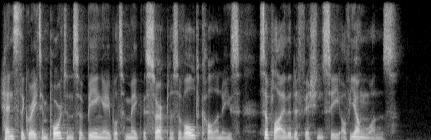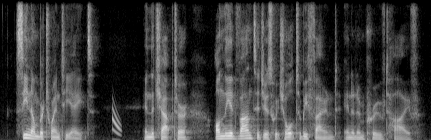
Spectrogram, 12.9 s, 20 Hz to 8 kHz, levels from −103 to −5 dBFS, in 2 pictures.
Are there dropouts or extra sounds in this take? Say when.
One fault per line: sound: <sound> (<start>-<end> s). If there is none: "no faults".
sound: chirp (8.1-8.3 s)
